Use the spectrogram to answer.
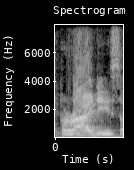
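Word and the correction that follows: Paradis: acho que assim que se pronuncia, se eu errei, desculpa, por É, mas... Eu acho que, tipo, acho que é, fala como se fosse paraíso mesmo. Matt Paradise. Paradise.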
